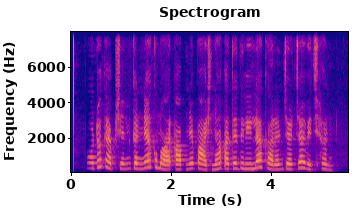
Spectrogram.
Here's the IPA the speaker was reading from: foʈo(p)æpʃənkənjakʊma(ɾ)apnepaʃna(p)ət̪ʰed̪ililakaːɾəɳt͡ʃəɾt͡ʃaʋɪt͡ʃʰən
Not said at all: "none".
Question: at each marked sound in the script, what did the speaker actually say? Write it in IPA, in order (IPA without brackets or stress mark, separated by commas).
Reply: k, ɾ, ʔ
